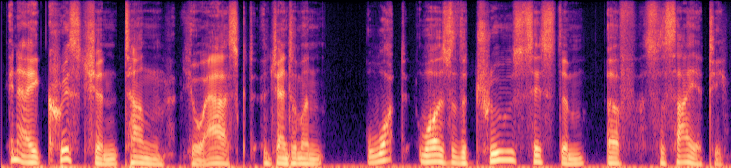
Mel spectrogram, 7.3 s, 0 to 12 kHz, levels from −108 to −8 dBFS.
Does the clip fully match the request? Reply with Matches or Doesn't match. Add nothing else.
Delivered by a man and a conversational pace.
Doesn't match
